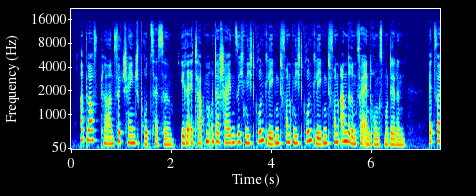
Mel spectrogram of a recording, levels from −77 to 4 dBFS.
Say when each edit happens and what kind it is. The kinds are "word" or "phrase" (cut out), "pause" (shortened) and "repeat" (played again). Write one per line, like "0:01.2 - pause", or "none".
0:02.1 - pause
0:04.4 - repeat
